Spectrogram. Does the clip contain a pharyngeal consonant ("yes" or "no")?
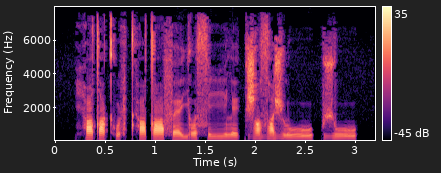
yes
